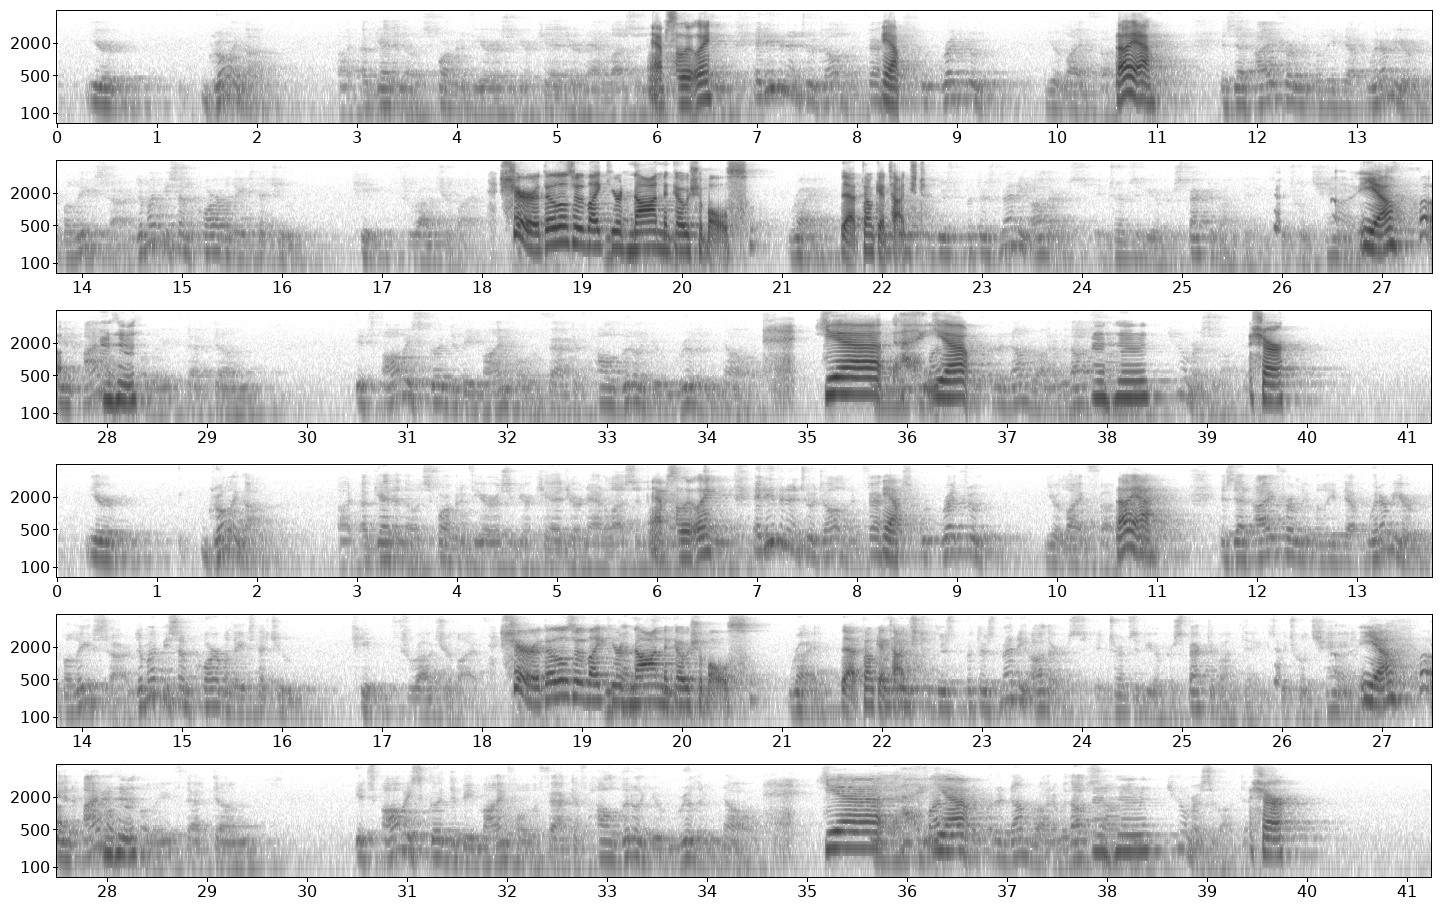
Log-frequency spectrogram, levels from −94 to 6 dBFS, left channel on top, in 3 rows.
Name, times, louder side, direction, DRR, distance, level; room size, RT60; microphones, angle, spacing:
voice 1, 0.3-0.7 1.4-2.1 2.8-9.3 9.9-11.0 11.4-16.2 16.7-18.0 18.2-18.7 19.2-20.1 21.1-21.4 22.0-29.5 30.5-34.5 35.6-39.6, right 1 dB, 85° right, 0 dB, 1.9 m, -46 dB
voice 2, 5.9-6.6 8.3-8.4 10.6-11.0 18.2-20.7 21.6-22.2 26.8-27.5 27.9-28.3 34.7-34.9 35.1-36.6 37.9-38.4 39.4-39.8, left 7 dB, 55° left, 17 dB, 0.3 m, -26 dB
18.5 x 9.2 x 3.6 m, 1.1 s
head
